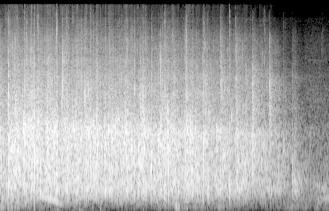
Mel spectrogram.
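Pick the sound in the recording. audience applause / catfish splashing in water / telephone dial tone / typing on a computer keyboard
audience applause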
